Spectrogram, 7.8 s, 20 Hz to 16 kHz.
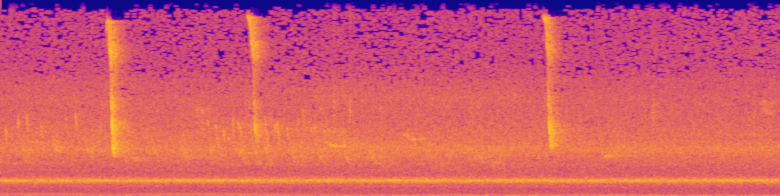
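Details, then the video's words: Cicadas from the 2021 emergence after 17 years underground, humming in a continuous even-pitched drone over low rumble, while three thin, high, falling bird notes cut in briefly. "CICADAS 🌿 Sounds"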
